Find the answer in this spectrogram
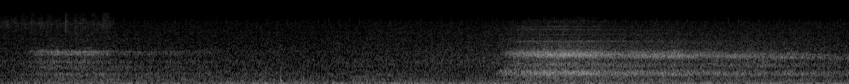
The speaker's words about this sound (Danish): Se om du kan få en fornemmelse af, hvordan dit åndedræt og bølgerne følges ad.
